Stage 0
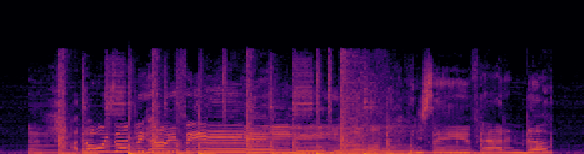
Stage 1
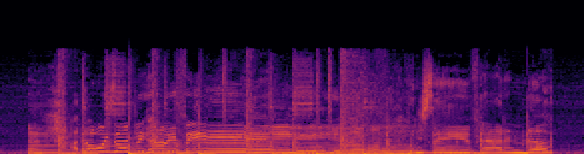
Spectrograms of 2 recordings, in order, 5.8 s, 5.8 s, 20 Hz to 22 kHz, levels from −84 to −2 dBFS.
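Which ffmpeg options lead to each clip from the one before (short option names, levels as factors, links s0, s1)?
-af "alimiter=level_in=1.78:limit=0.0631:level=0:latency=1:release=243,volume=0.562,volume=2.51"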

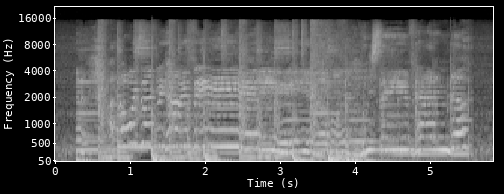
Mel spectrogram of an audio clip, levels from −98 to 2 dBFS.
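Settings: -af "aecho=1:1:31|51:0.501|0.335,volume=2.51"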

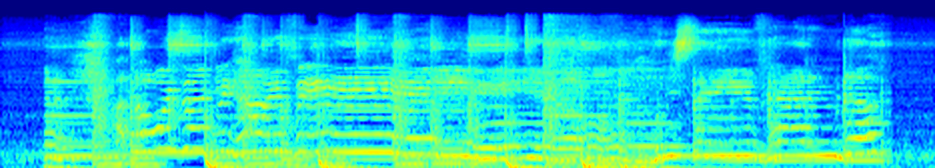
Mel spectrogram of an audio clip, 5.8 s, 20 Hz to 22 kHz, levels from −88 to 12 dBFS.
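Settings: -af "equalizer=f=7500:t=o:w=0.31:g=8.5,volume=0.708"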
